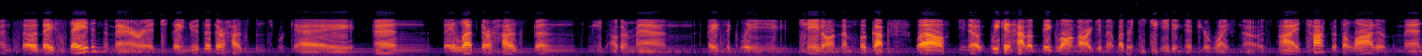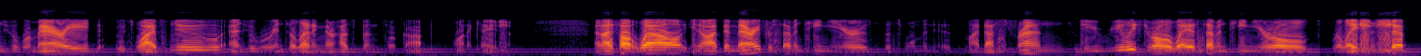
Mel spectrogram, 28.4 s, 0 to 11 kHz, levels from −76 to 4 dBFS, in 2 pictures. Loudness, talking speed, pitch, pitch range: -23 LUFS, 200 wpm, 105 Hz, 90-120 Hz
